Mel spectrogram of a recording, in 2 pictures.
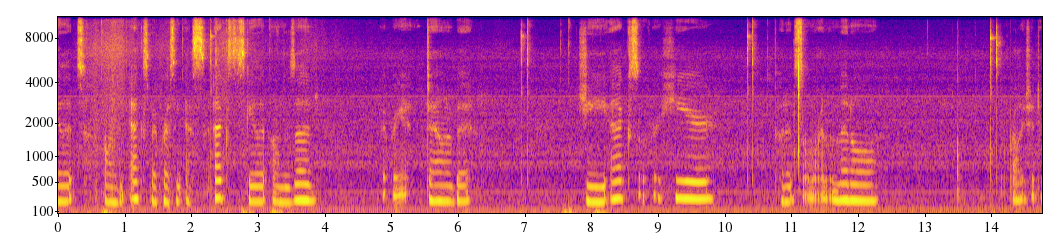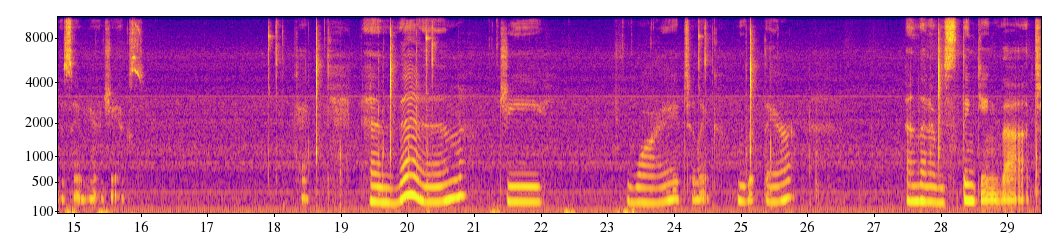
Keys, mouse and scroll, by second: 3.2 s, 7.7 g, 10.8-11.2 scroll down 4, 11.2-14.1 middle drag, 14.1 click, 15.0 g, 18.4-18.8 scroll down 3, 18.8-19.2 middle drag, 19.2 scroll up 4, 19.8-20.3 scroll down 1, 20.3-20.8 scroll up 1, 20.8 click, 21.7 g, 24.9 scroll down 3, 25.2 middle drag, 25.5-28.2 scroll up 3, 28.2-29.5 middle drag.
